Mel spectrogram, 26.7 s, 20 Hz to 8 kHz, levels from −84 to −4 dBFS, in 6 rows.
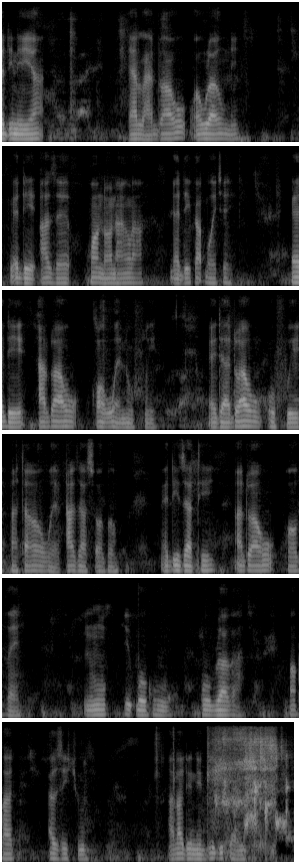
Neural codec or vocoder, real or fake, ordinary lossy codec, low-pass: codec, 16 kHz, 0.8 kbps, ZipCodec; fake; MP3, 48 kbps; 7.2 kHz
